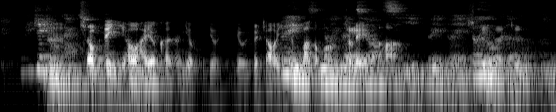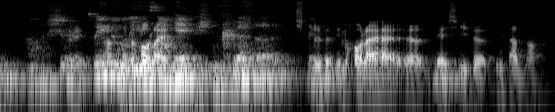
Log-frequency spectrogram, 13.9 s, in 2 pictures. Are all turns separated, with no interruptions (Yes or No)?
No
